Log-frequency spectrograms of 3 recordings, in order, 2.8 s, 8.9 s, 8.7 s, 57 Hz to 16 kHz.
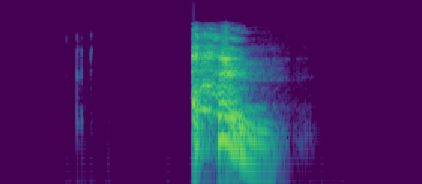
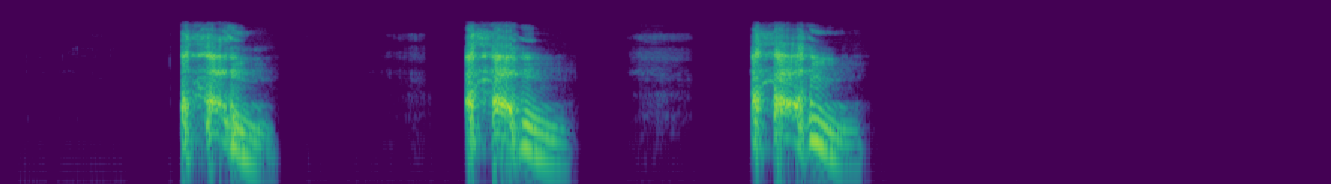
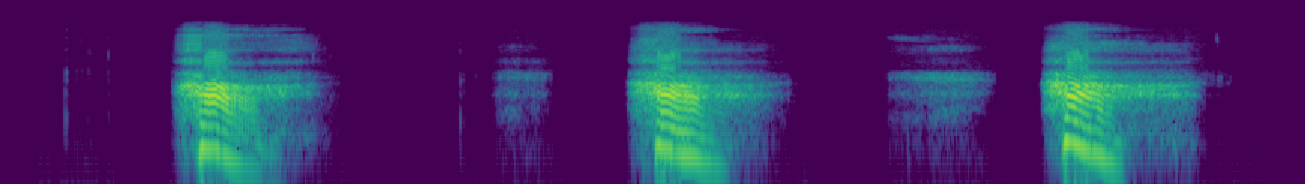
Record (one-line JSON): {"cough_length": "2.8 s", "cough_amplitude": 32767, "cough_signal_mean_std_ratio": 0.31, "three_cough_length": "8.9 s", "three_cough_amplitude": 32767, "three_cough_signal_mean_std_ratio": 0.32, "exhalation_length": "8.7 s", "exhalation_amplitude": 26550, "exhalation_signal_mean_std_ratio": 0.36, "survey_phase": "beta (2021-08-13 to 2022-03-07)", "age": "65+", "gender": "Male", "wearing_mask": "No", "symptom_none": true, "smoker_status": "Never smoked", "respiratory_condition_asthma": false, "respiratory_condition_other": false, "recruitment_source": "REACT", "submission_delay": "2 days", "covid_test_result": "Negative", "covid_test_method": "RT-qPCR"}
